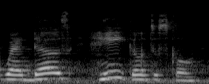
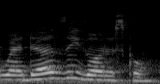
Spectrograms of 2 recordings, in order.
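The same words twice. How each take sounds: First: The h in 'he' is clearly pronounced. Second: The h in 'he' is dropped. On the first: "They didn't say" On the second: "They said"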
